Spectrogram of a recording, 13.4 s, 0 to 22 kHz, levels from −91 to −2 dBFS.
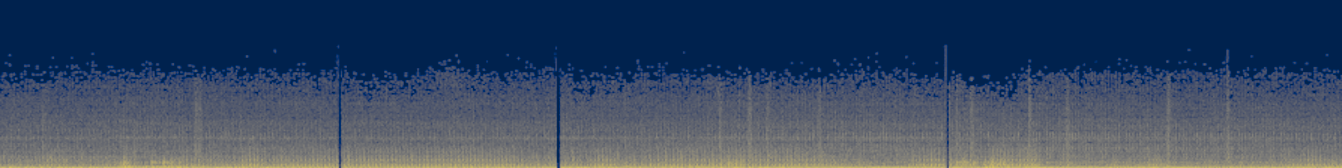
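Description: The audio drops out briefly three times, at 3.38, 5.56 and 9.46 s, each a hole of about 36 to 40 ms, and then picks up right where it left off. That's a gap at a join of encoded pieces: separately encoded chunks were stitched together with each one's start-up silence and end padding left in, so the edges sound abrupt but slightly softened.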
